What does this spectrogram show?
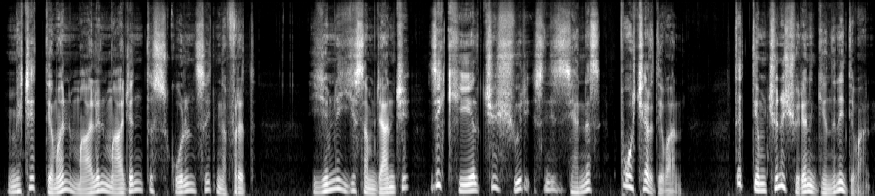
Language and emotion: Kashmiri, disgusted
